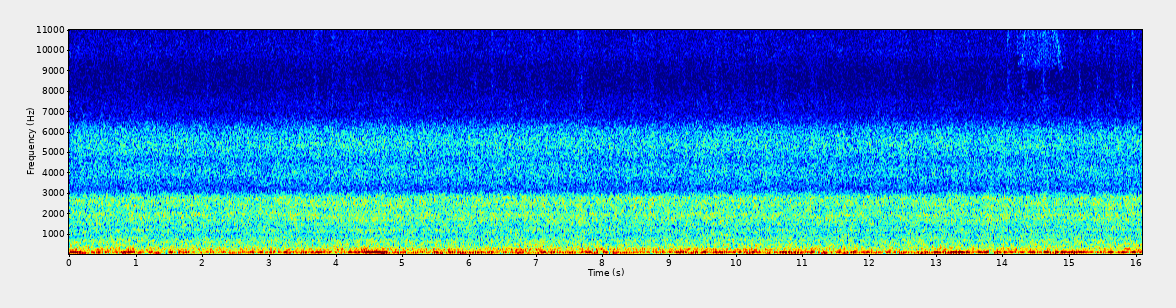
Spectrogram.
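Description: Steady low hum with an even hiss of room tone, with no distinct events.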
